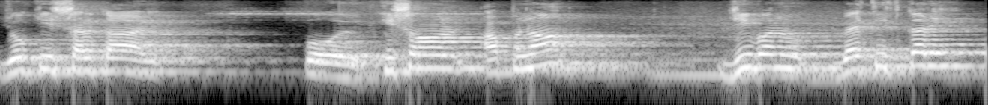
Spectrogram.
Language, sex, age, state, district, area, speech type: Hindi, male, 60+, Bihar, Begusarai, rural, spontaneous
